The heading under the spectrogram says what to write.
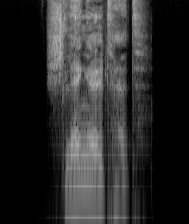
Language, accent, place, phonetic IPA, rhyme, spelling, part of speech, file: German, Germany, Berlin, [ˈʃlɛŋl̩tət], -ɛŋl̩tət, schlängeltet, verb, De-schlängeltet.ogg
- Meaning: inflection of schlängeln: 1. second-person plural preterite 2. second-person plural subjunctive II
